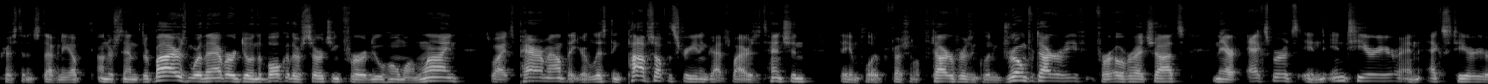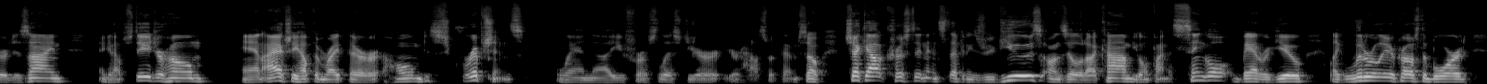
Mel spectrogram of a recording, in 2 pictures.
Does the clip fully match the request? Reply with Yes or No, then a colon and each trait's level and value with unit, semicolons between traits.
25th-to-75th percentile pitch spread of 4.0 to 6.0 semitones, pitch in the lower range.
No: average, 4.4 semitones; medium, 145 Hz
